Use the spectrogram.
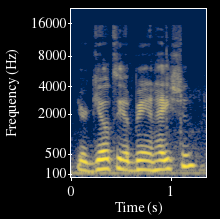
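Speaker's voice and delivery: ordinary delivery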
